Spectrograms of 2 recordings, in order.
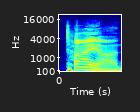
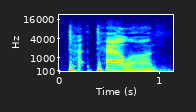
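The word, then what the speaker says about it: Taillon: to pronounce his name it's tyion not tal Talon uh how much does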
